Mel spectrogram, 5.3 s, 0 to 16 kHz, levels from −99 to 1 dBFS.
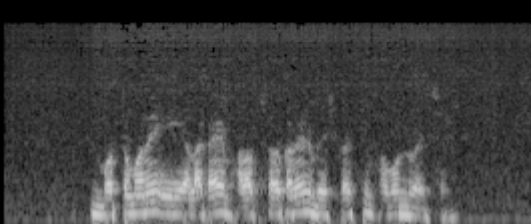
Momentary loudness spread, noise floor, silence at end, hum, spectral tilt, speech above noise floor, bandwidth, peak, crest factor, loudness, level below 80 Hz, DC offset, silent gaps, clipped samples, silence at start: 9 LU; -57 dBFS; 0.8 s; none; -8.5 dB/octave; 33 dB; 11.5 kHz; -10 dBFS; 16 dB; -25 LUFS; -44 dBFS; under 0.1%; none; under 0.1%; 0.9 s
